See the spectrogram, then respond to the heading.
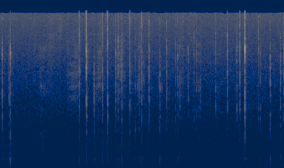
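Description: Long nails tap and scratch the label and body of a clear plastic pump bottle filled with cleansing gel, held in the hands. The result is a quiet, uneven run of sharp, bright clicks and light scratches with almost no low end. Each tap dies away instantly.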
